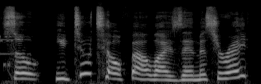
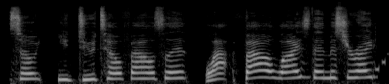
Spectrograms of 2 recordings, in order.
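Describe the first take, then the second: First: High, stumbling, oddly phrased accusation; a botched, strained high delivery; awkward high reading. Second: Stern accusing retake. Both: Acted. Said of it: "I said that weird".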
